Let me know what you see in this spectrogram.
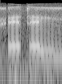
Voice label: "hitting", votrax; VIDEO GAMES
